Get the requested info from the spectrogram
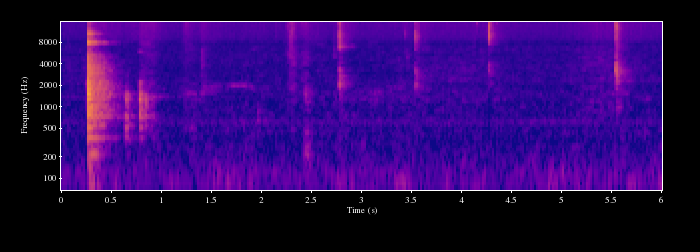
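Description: Sounds of a person tasting whiskey at a counter: one short loud noise about a quarter second in, a smaller one just after, then a few faint clicks spaced roughly a second apart.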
